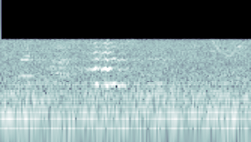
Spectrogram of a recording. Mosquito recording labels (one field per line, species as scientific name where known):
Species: Anopheles gambiae s.s.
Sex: female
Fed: unfed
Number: one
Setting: insect culture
